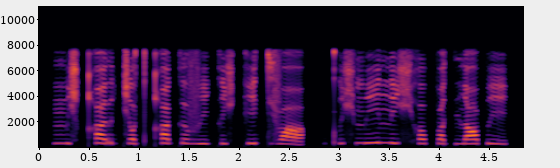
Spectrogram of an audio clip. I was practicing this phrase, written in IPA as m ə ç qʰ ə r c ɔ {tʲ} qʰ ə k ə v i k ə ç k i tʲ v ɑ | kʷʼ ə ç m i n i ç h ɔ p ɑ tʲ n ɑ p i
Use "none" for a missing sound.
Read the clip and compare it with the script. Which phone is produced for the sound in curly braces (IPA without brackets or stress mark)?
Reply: tʲ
